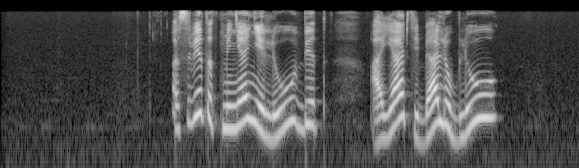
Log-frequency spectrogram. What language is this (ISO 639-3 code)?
rus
